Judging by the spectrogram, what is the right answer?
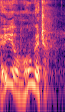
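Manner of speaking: put-on soft, high, rickety old-man voice. A speaker calls himself an old man, then talks in an old man Rickety Joe voice. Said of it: "old man Rickety Joe in the corner there".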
